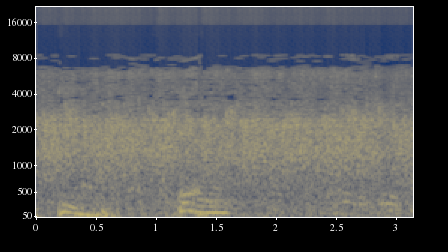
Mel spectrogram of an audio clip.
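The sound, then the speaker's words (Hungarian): Steady audience applause on a stage show for a birthday fills the whole stretch, a dense wash of clapping at even loudness, with faint voices briefly audible underneath near the start. “Azért életem, gondolj bele, semmit nem csináltam, megszülettem taps.”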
